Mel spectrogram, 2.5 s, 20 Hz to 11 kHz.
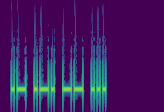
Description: Morse code, heard as a keyed tone, about 28 wpm, 700 Hz. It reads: ARMS
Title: ES:S Suffix - Top 100 Words with Base Words 28wpm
